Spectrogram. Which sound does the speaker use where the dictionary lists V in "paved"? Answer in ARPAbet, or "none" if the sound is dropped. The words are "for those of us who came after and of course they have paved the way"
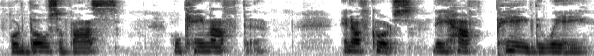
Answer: none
